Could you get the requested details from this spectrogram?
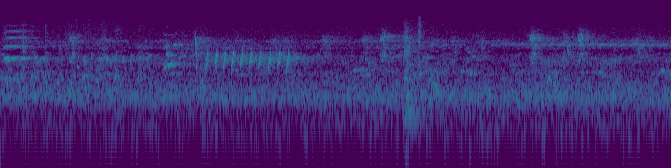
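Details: Grey-crowned Babbler at Hervey Bay, Queensland, giving a rapid series of about eight sharp, even notes, with scattered chirps and whistles over a steady bed of background noise.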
